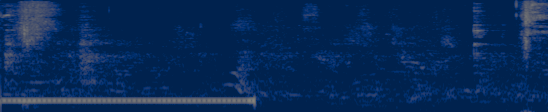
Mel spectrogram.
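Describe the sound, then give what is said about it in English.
A single steady ringback tone from an outgoing phone call hums for just over a second and cuts off, leaving quiet line noise and a brief soft thump near the end. “Connecting. She's not going to know the number. What number are you calling?”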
